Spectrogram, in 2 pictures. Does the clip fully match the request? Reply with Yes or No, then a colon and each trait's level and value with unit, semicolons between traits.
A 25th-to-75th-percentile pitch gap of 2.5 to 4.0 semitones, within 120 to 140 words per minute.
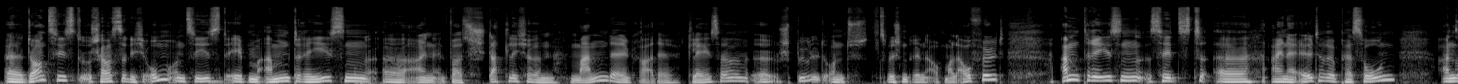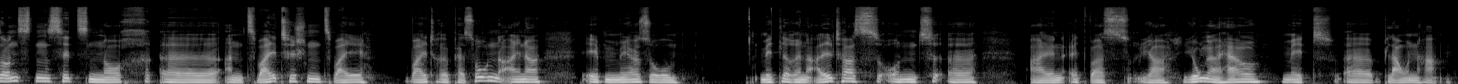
No: average, 5.2 semitones; average, 130 wpm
